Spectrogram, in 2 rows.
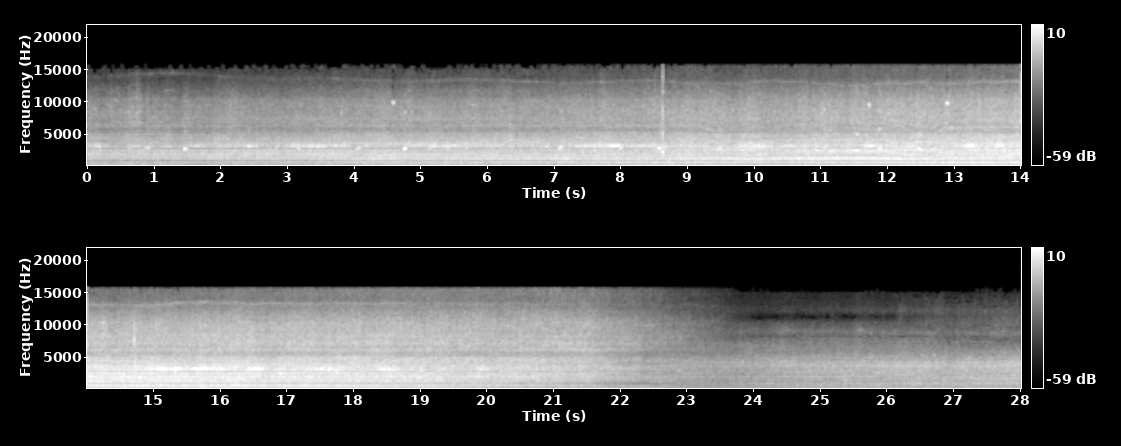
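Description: International 1566 tractor's turbocharged six-cylinder diesel running steadily under load while pulling a disk harrow, a steady low drone under a rougher mid-range noise. About three-quarters of the way in the sound shifts: the higher noise falls away and the low drone grows stronger.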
